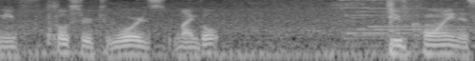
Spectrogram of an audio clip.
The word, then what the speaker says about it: Du Quoin: Du Quoin is how you say it.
